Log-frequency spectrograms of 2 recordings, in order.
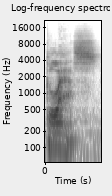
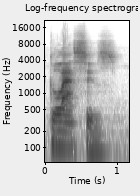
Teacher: It has one syllable only, glass. So when you add this final S for the plural, you end up having 2 syllables, glasses.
